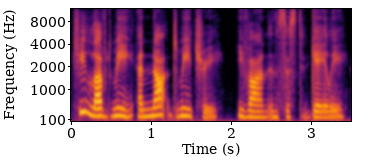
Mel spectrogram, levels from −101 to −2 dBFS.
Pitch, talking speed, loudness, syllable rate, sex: 205 Hz, 155 wpm, -19 LUFS, 4.7 syllables/s, female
